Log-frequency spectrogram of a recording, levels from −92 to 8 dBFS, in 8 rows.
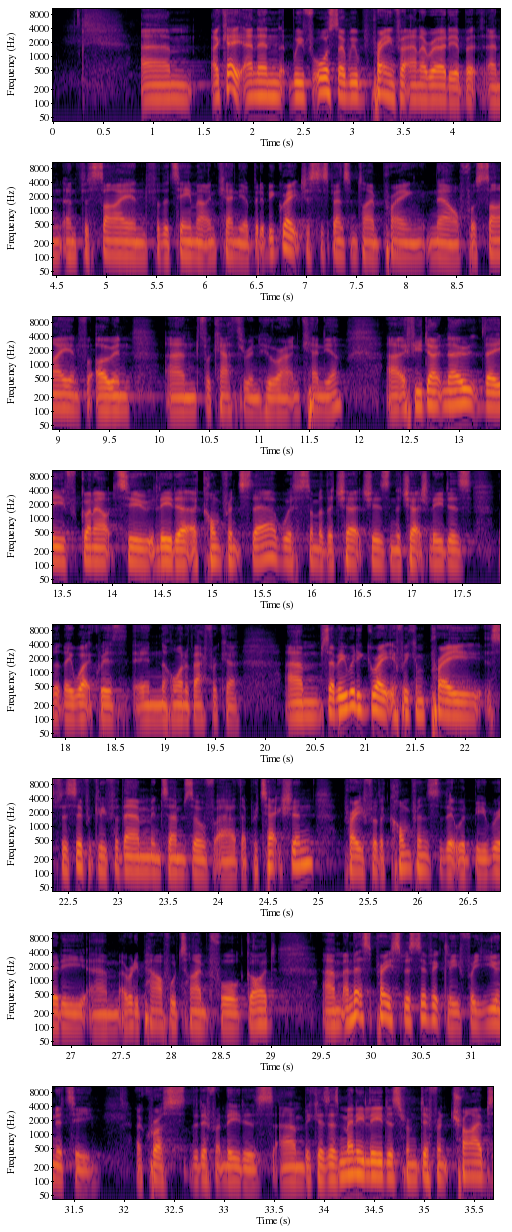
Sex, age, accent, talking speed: male, 20-39, British, 225 wpm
